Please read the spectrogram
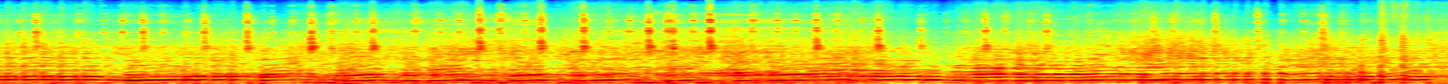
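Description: Ford Cortina spinning car's engine held at high revs, its pitch wavering slightly up and down as the rear tyres spin and squeal. Short crackles are scattered throughout.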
